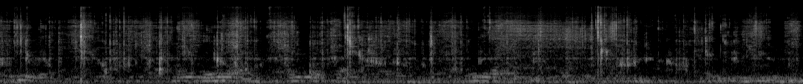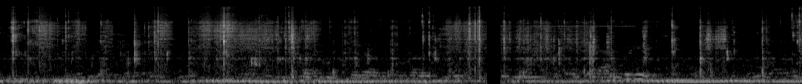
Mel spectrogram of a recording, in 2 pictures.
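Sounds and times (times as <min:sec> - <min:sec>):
fingers picking grains from plastic bowl: 0:00.0 - 0:06.6
chewing crunchy raw rice: 0:00.0 - 0:16.0.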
